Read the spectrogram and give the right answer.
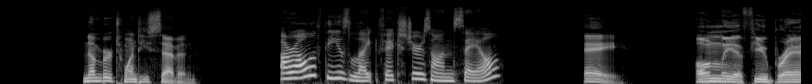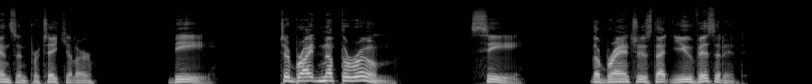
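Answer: A: Only a few brands in particular.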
